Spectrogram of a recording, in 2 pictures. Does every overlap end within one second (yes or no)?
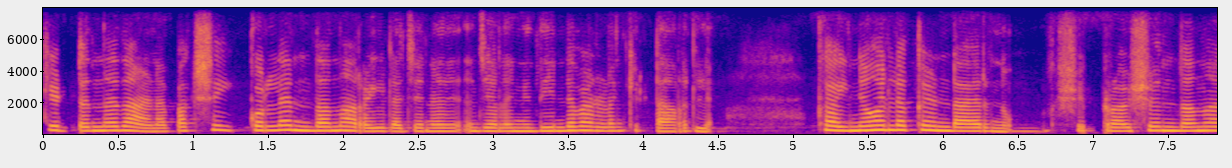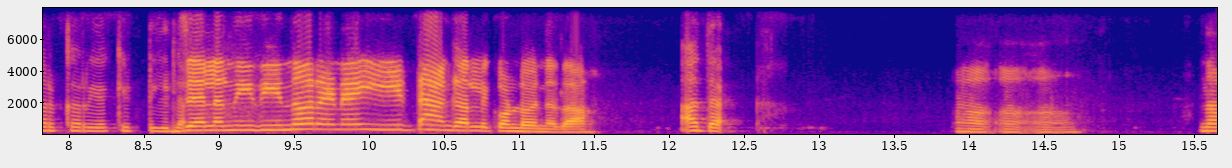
yes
